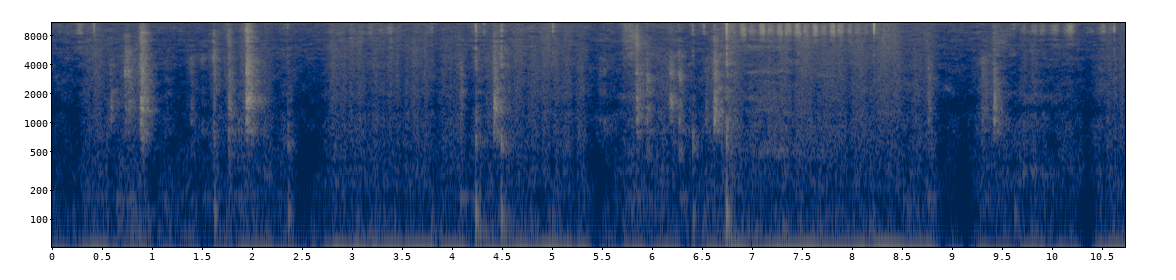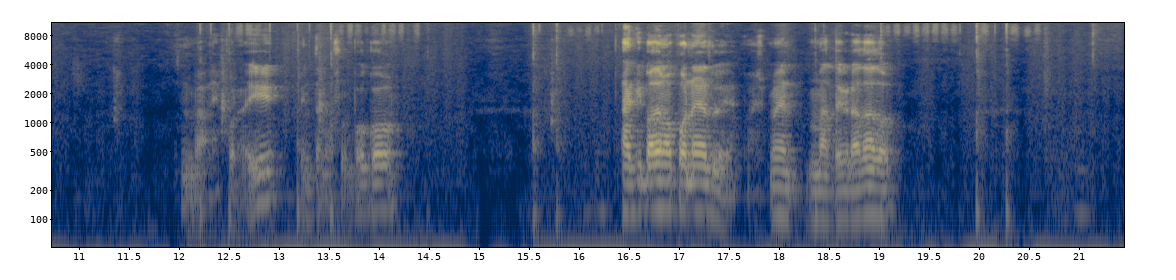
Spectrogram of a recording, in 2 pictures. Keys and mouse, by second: 1.1 ctrl+z, 5.6-6.9 middle drag, 6.9-11.3 ctrl+drag, 11.3-12.7 shift+middle drag, 12.7-21.4 ctrl+drag.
